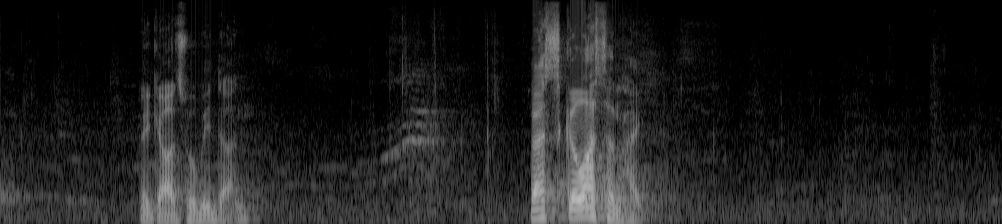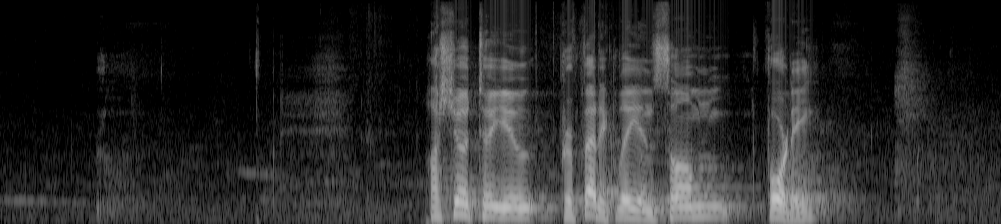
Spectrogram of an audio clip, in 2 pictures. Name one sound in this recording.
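An elderly man speaks slowly and calmly through a microphone, with long pauses.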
